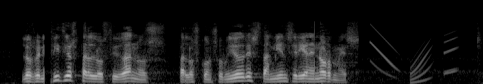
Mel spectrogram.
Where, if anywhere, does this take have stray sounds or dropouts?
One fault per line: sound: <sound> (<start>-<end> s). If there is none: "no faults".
sound: dropout (0.4-0.5 s)
sound: chirp (3.7-4.6 s)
